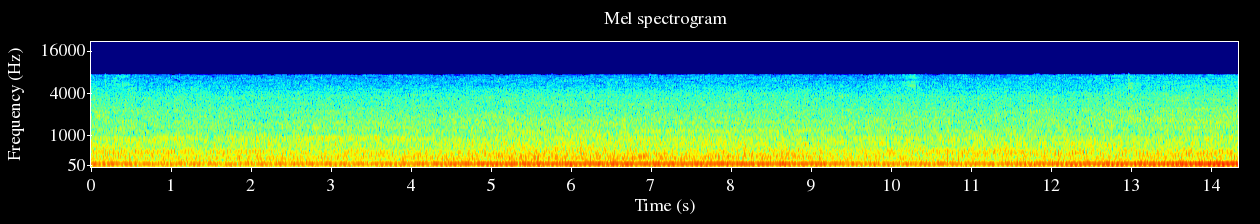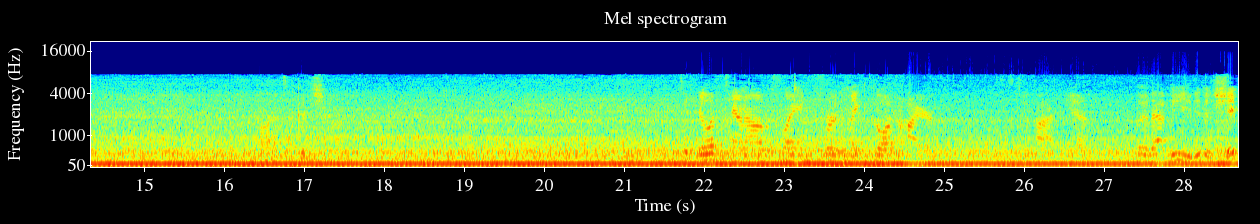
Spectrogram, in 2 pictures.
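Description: Steady low hum with an even hiss over it, the running noise of a lampworking torch burning at the glass-bead bench. Faint voices come in briefly near the end.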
